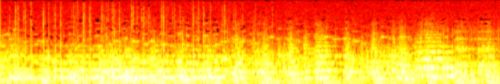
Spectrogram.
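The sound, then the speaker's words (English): Hoofbeats of a stallion at a steady, ground-covering gallop, a loud and rapid clip-clop rhythm that holds unbroken from start to end. “The mighty stallion raced ahead, traveling steadily at a ground-covering gallop.”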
